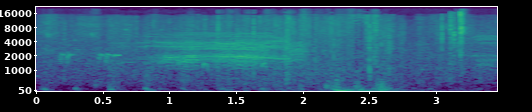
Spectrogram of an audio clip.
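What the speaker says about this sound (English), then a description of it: "Oh yeah, those are horses." Horses in a video game make a faint, soft clip-clop of hooves with a brief whinny-like tone over low game ambience.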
